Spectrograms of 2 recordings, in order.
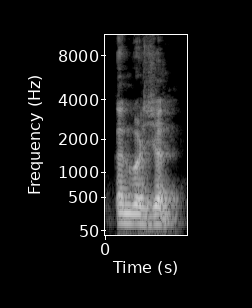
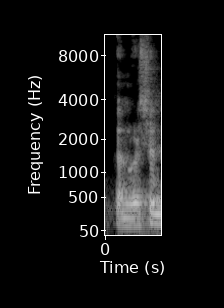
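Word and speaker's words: conversion: कुछ शब्द ऐसे हैं जिनमें आर बीच में है, यानी आर के बाद SION है, वहां पर शन और जन दोनों उच्चारण चलते हैं। जैसे कन्वर्जन, कन्वर्शन भी होता है, कन्वर्जन भी होता है।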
